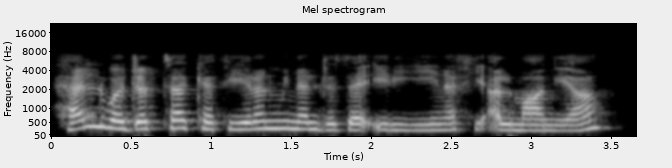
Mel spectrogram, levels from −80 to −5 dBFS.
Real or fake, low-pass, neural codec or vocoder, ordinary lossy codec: real; 7.2 kHz; none; AAC, 48 kbps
